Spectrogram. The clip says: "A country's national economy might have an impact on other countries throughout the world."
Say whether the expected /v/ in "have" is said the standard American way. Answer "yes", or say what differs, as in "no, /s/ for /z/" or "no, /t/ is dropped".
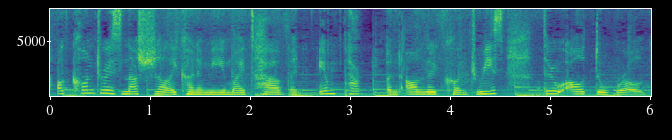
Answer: yes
